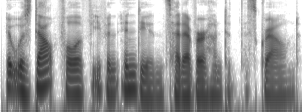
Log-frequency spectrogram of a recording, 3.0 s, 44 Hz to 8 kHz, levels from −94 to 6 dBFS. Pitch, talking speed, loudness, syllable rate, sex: 105 Hz, 220 wpm, -21 LUFS, 5.5 syllables/s, male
